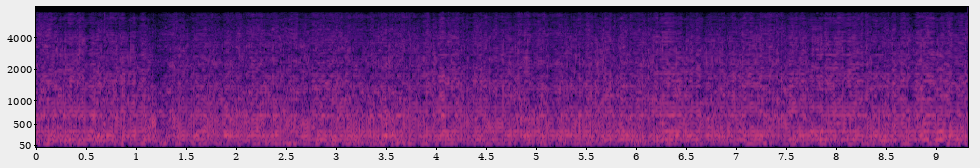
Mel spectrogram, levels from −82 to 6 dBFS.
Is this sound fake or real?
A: fake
